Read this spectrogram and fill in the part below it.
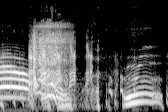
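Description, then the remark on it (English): A cat, Mr. Kitty, meows loudly: a long, rough, yowling call, a few short clipped sounds, then a second drawn-out meow that rises and falls. “'Cause there's no one else here. Except for you, Mr. Kitty.”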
